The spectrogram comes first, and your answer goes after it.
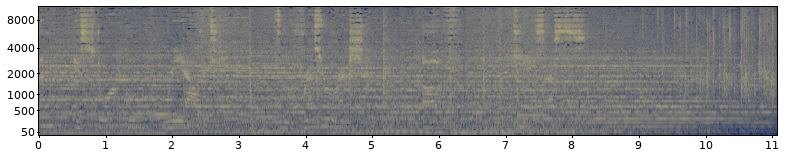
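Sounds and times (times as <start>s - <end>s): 
sustained musical tones: 0.0s - 11.0s
audience applause: 8.8s - 11.0s.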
